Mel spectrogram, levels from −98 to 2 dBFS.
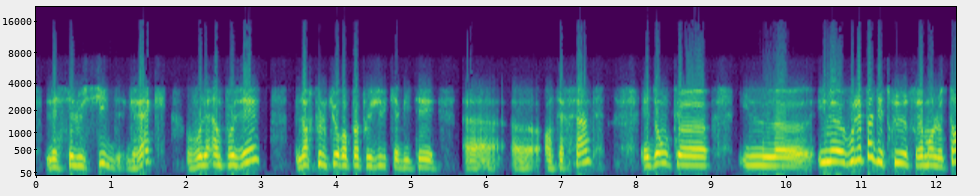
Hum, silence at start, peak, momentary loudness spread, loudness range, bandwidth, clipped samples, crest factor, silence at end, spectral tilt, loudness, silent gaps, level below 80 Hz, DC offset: none; 0.15 s; 0 dBFS; 13 LU; 6 LU; 8 kHz; under 0.1%; 12 dB; 0 s; -8 dB/octave; -11 LUFS; none; -50 dBFS; under 0.1%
